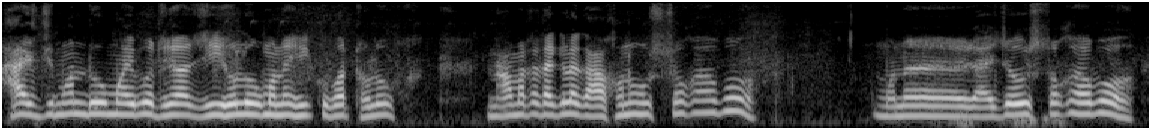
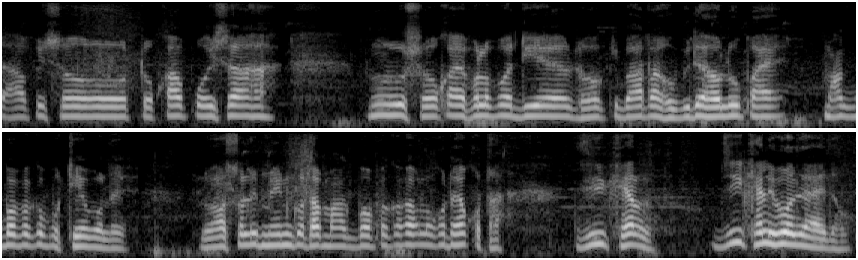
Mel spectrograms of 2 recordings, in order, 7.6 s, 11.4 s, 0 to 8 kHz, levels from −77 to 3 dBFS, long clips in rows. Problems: background sounds at intervals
